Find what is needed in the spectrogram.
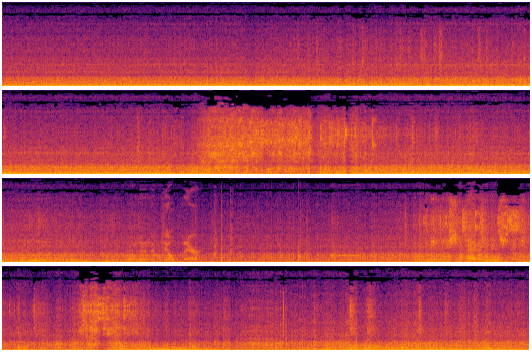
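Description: Truck's diesel engine running steadily with the power take-off engaged while the load is dumped. Its drone drops lower about halfway through, and bursts of hissing come about a third of the way in and again near the end.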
